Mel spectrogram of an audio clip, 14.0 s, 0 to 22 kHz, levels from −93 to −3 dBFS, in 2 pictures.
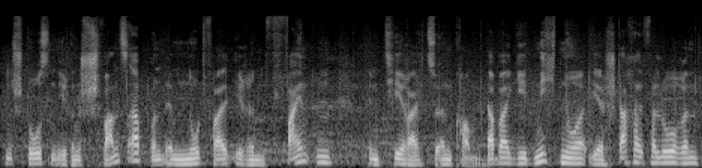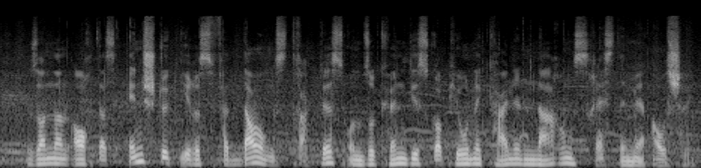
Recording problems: murmuring crowd; faint; throughout; 20 dB below the speech

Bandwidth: 14.5 kHz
